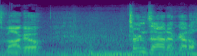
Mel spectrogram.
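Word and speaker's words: WAGO: problem I was not able to use those weo connectors actually it's pronounced Vago turns out I've got a whole bunch of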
